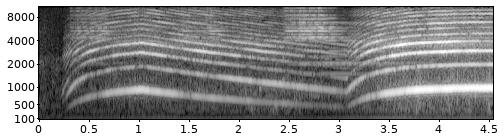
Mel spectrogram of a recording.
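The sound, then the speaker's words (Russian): A loud wailing alarm-system siren rises sharply, slowly falls over a couple of seconds, then swoops up again and holds high and strong, with a low steady hum underneath. “Что случилось? Тревога? Отставить!”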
